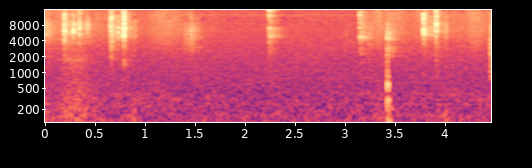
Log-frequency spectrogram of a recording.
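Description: Faint computer keyboard typing: a handful of irregularly spaced keystroke clicks.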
